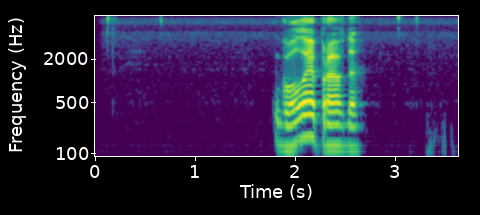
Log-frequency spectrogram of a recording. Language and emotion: Russian, neutral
